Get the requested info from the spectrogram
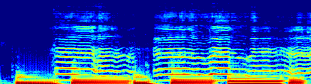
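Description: Electric bass guitar playing a chord progression in G as a run of repeated low notes that change every half second or so, with short breaks between phrases. From about a second in, a higher wavering melody line plays above the bass.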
